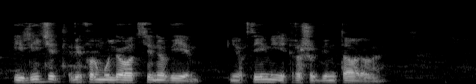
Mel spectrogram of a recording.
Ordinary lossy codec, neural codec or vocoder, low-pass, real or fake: MP3, 32 kbps; vocoder, 44.1 kHz, 128 mel bands every 256 samples, BigVGAN v2; 7.2 kHz; fake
